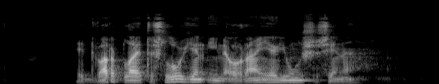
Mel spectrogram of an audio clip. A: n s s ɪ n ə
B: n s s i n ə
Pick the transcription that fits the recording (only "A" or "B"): A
